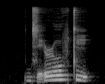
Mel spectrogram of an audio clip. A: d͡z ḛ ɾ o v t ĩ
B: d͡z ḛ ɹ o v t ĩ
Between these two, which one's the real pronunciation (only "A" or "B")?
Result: B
